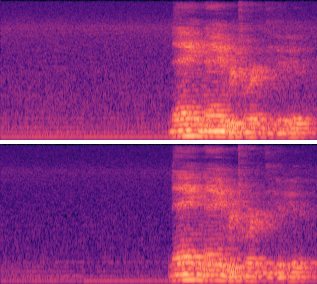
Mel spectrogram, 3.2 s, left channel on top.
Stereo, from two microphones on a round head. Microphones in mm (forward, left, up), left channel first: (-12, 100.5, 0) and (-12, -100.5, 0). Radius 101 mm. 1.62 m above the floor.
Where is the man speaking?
20° right (ahead or behind), 0.7 m.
